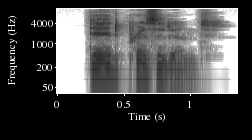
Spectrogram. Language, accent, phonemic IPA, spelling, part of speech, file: English, Australia, /dɛd ˈpɹɛzɪdənt/, dead president, noun, En-au-dead president.ogg
- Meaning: 1. A piece of US paper currency 2. Used other than figuratively or idiomatically: see dead, president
